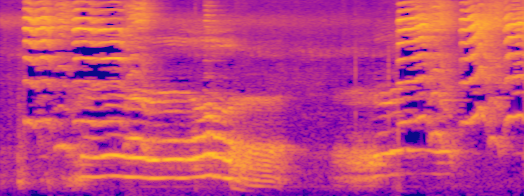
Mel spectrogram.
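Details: Tango, a female Catahoula Leopard Dog indoors, sings to ask for her late breakfast: wavering, harmonic-rich howls and whines with yips, a brief pause, then rising yelps resuming.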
